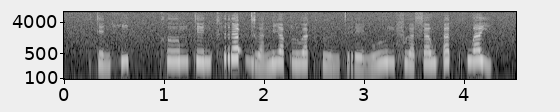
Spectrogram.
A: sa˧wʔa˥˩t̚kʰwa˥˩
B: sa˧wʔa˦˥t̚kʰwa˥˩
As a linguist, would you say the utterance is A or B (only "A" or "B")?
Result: B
